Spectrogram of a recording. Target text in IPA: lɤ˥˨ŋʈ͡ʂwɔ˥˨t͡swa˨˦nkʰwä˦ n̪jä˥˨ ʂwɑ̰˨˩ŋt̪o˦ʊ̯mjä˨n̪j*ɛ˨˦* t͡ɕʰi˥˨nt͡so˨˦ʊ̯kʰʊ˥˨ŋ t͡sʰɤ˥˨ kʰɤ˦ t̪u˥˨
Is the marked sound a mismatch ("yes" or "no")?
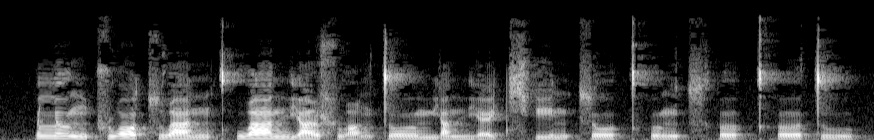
yes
